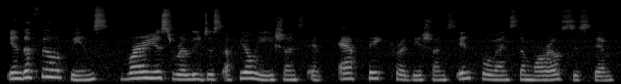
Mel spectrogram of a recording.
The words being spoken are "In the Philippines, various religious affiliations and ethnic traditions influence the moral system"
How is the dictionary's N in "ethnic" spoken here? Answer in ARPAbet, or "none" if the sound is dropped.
none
